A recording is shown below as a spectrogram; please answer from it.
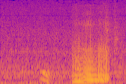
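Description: A short, buzzy fart-like blurt rings out up close after a faint squeak, brief and fairly loud.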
